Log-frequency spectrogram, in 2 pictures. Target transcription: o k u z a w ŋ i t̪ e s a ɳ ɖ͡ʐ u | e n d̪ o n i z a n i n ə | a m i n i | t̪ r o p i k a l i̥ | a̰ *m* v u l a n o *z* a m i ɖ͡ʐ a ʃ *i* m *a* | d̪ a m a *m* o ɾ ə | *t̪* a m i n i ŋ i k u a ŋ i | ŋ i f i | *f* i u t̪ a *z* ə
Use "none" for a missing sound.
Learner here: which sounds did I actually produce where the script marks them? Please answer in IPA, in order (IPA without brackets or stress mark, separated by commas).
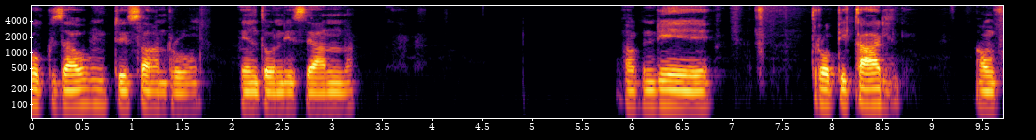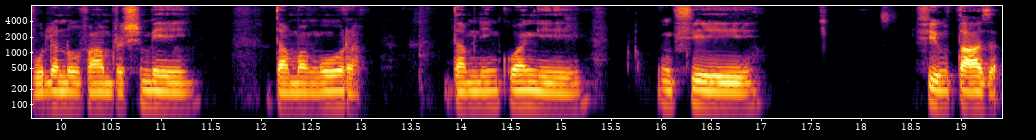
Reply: m, v, i, e, ŋ, d̪, f, z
